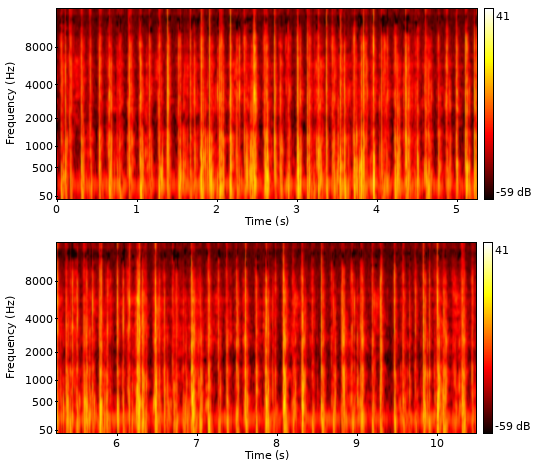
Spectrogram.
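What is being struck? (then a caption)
Small paperboard box. Fingertips and fingernails rapidly tap and scratch along a small, hollow, printed paperboard medicine box held close to a clip microphone. The result is a dense, fast stream of short, dry, papery clicks and scratchy rustles with a hollow knock, over a faint steady low hum.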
